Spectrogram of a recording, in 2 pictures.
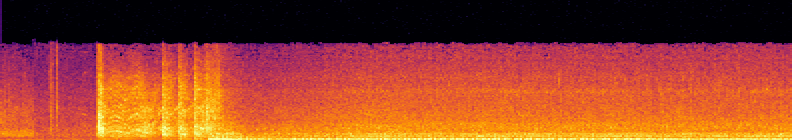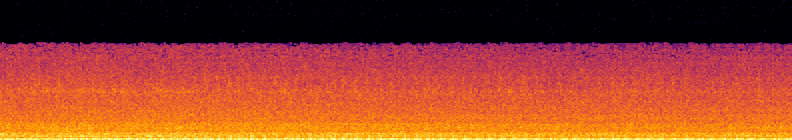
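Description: Chevrolet Camaro engine cranking on the starter about a second in, catching with a brief flare about two seconds in, then settling into a steady idle, heard close to the exhaust tailpipe.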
